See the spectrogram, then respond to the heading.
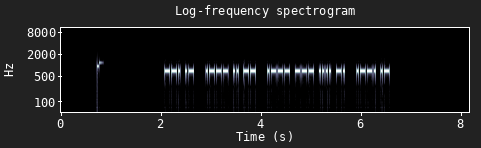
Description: Morse code, heard as a keyed tone, about 34 wpm, 700 Hz. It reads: GA JIM JOHN PA
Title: K1USN SST QSO Practice - 35wpm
